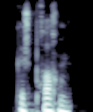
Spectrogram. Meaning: past participle of sprechen
- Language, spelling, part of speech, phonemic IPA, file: German, gesprochen, verb, /ɡəˈʃpʁɔxn̩/, De-gesprochen.ogg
